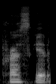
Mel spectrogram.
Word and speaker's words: Prescott: And yeah, no, I pronounced that right. Prescott, Arizona. Um, I love that area.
